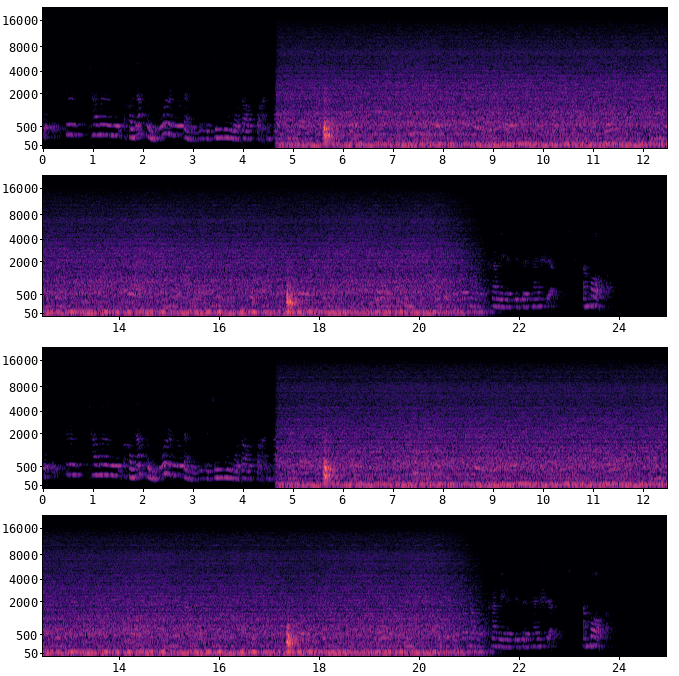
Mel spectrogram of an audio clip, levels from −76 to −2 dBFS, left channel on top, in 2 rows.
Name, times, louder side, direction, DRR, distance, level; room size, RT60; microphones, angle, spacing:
voice 1, 0.0-23.8, equal, 50° right, -4 dB, 0.9 m, -49 dB
sound 1, 4.6-21.4, equal, 5° right, 0.9 m, -37 dB
2.4 x 2.2 x 3.3 m, 0.66 s
head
